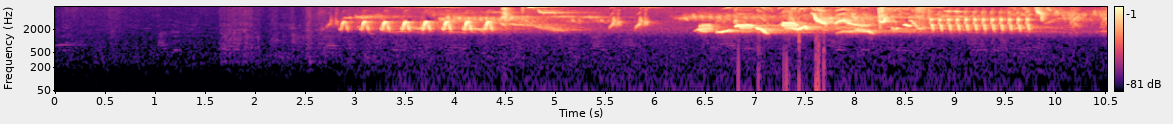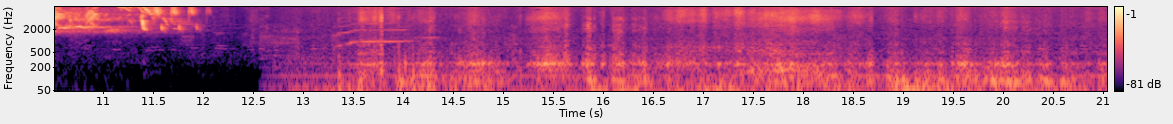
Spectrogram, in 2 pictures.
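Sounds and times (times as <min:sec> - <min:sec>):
songbird singing: 0:02.7 - 0:12.0.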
